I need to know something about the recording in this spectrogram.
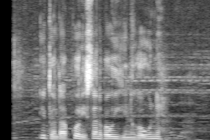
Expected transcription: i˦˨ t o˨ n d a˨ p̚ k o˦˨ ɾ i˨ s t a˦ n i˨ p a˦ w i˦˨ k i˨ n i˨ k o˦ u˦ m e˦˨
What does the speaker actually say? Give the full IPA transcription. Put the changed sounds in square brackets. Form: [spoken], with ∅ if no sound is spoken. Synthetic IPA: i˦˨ t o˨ n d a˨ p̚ k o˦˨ ɾ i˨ s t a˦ n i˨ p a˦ w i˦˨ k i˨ n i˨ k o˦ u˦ [n] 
